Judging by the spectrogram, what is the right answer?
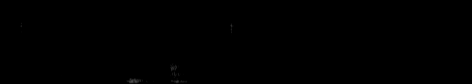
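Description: Faint clicks and taps of a dry-erase marker against a whiteboard: a few sharp clicks with a couple of duller knocks in between.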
